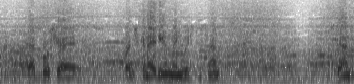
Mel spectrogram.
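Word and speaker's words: Bouchee: I think the pronunciation for his name actually is Bush.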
